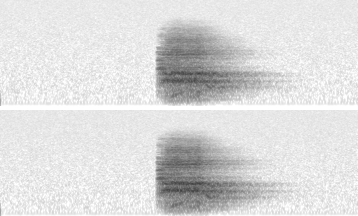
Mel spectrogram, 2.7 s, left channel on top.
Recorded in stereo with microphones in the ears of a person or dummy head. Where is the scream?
5° right (ahead or behind), 0.6 m.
